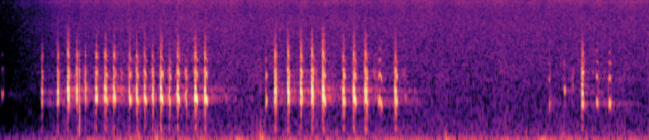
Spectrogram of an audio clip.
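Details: A Boreal Toad (Bufo boreas), a species with no mating call, gives rapid, pulsed warning chirps in two bursts and then a few faint pulses, the chirp a male makes when seized by another male.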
